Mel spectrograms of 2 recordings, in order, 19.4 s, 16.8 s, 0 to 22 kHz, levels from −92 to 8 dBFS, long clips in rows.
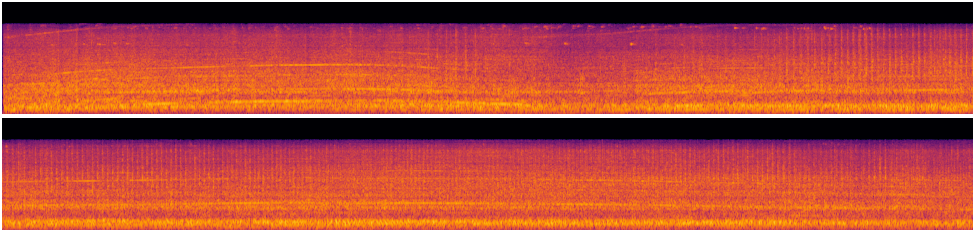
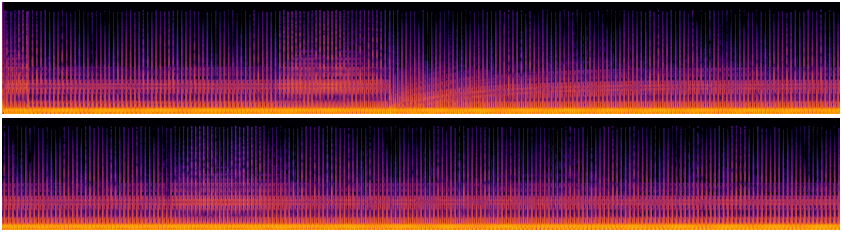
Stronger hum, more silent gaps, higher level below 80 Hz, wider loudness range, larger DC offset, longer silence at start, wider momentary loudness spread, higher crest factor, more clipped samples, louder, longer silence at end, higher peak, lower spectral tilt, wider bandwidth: neither; neither; second, -34 dBFS vs -22 dBFS; about the same, 2 LU vs 0 LU; second, 0.4% vs 10%; about the same, 0 s vs 0 s; about the same, 2 LU vs 1 LU; about the same, 12 dB vs 10 dB; neither; first, -11 LUFS vs -17 LUFS; about the same, 0 s vs 0 s; first, 0 dBFS vs -6 dBFS; second, -4 dB/octave vs -8.5 dB/octave; first, 11 kHz vs 5 kHz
